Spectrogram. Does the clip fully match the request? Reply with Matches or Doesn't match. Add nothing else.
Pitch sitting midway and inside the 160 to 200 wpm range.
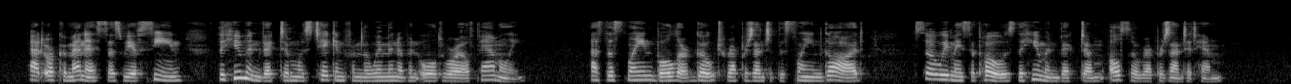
Matches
